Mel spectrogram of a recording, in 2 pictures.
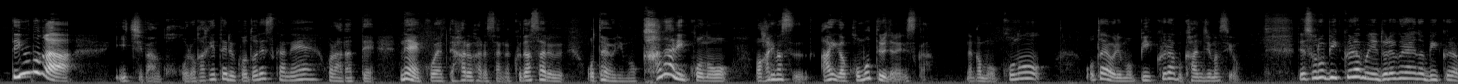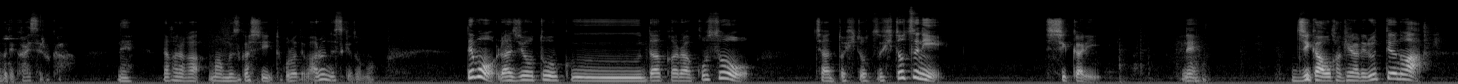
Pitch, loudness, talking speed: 170 Hz, -27 LUFS, 370 characters per minute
